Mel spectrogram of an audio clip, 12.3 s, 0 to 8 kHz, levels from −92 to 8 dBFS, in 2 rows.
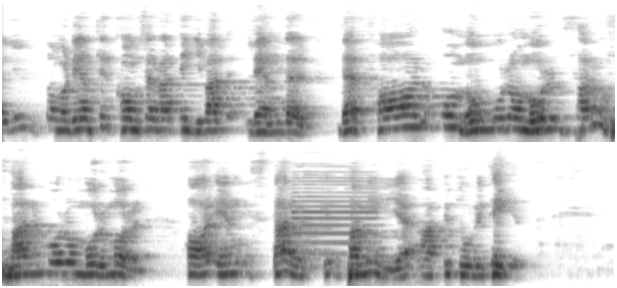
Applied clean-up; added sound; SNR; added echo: classical method WPE with log-MMSE.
